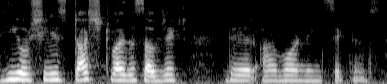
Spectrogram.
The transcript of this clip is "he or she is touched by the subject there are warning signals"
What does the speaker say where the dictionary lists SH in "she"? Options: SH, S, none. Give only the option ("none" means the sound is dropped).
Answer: SH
